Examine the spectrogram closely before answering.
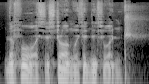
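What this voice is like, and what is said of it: Darth Vader character voice. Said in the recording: “What are you, Darth Vader? ... that's a good impression.”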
